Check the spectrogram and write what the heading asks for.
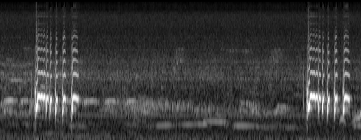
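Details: Rondo Semoyo song of a local zebra dove: two short, rapid bursts of bubbling, tightly packed coo notes about four seconds apart, separated by near quiet with faint low background tones.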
